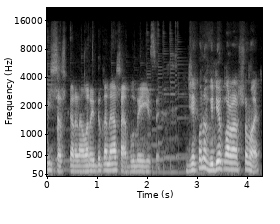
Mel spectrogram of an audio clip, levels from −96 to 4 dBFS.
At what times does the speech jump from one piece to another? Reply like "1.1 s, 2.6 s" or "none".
2.7 s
